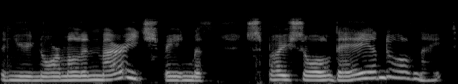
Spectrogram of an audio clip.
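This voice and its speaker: A woman speaks at a very slow pace in a Northern Irish accent. Her medium-pitched voice shows ordinary pitch variation, with a dry, close sound and no echo. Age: 70s. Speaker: clergy member. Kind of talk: spoken meditation.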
